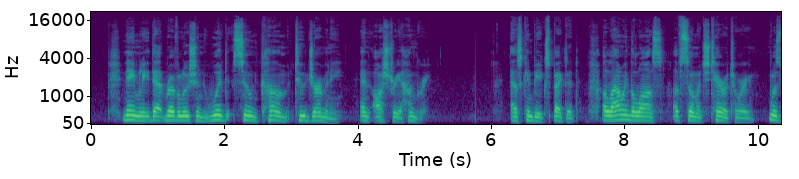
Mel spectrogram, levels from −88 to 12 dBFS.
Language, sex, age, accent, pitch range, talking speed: English, male, 50-69, American, 140-160 Hz, 125 wpm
